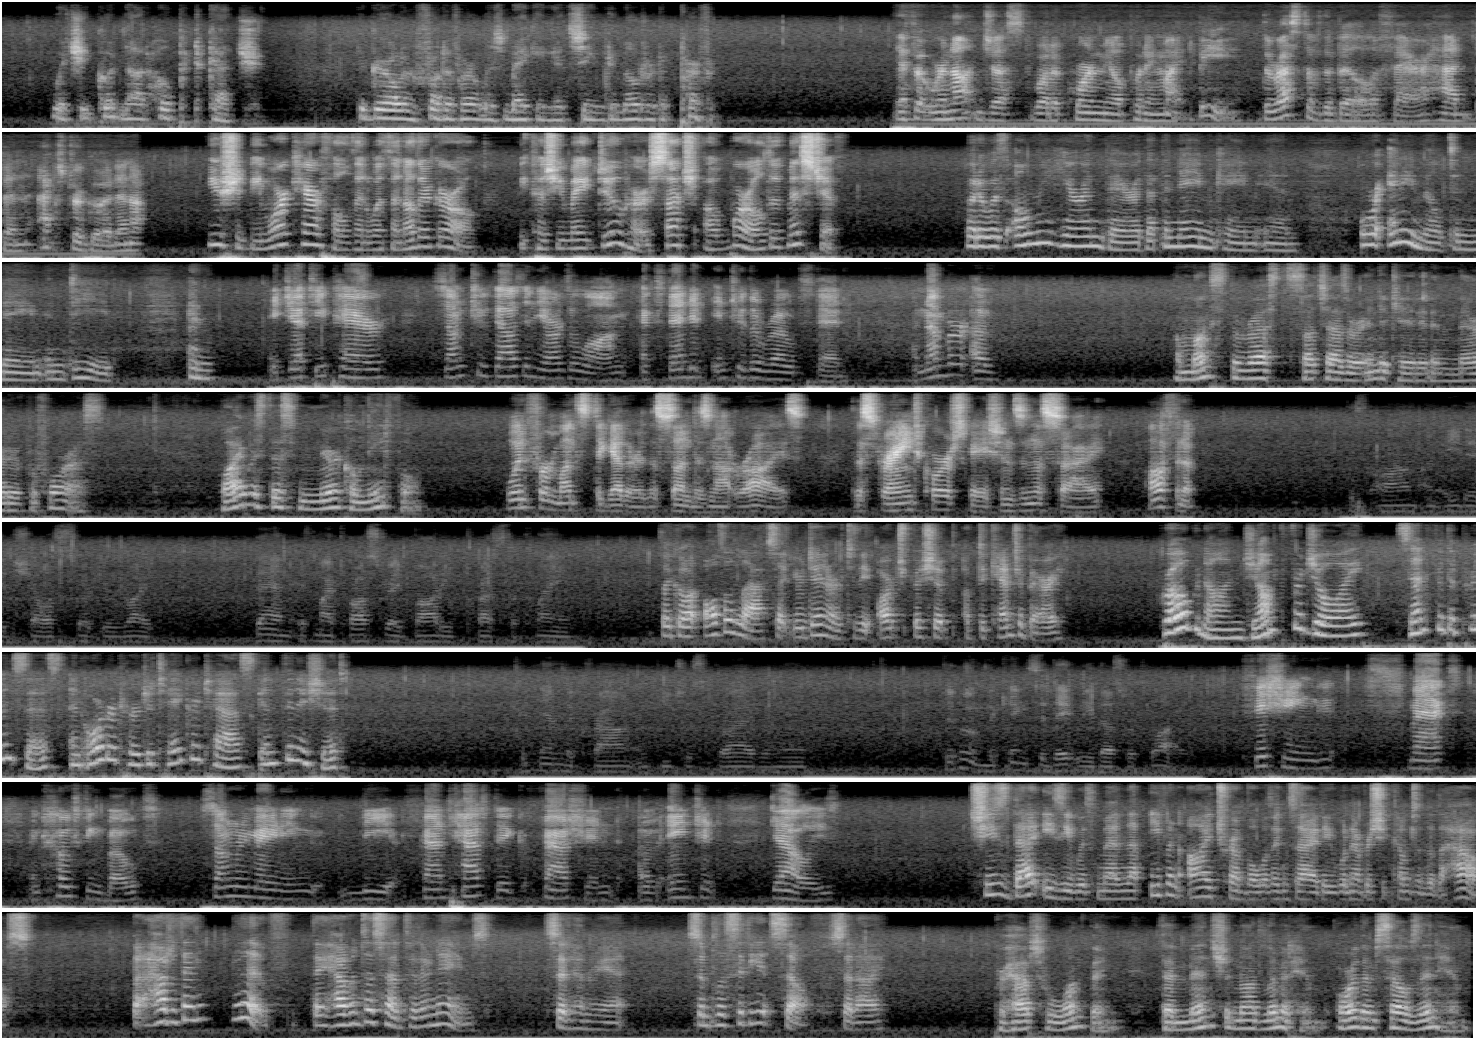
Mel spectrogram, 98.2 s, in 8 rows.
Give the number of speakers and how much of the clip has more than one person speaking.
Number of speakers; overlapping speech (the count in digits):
10, no overlap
